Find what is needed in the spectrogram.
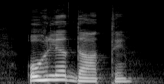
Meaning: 1. to inspect, to examine 2. to consider, to evaluate 3. to see
- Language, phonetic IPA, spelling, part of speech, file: Ukrainian, [ɔɦlʲɐˈdate], оглядати, verb, Uk-оглядати.ogg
